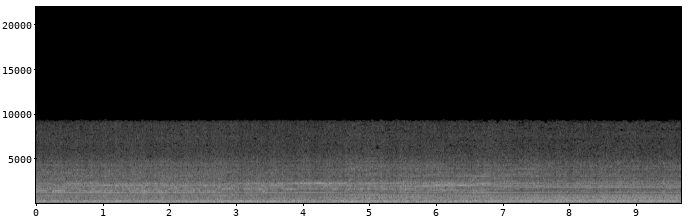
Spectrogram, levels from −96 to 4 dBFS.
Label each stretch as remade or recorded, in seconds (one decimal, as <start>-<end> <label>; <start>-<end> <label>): 0.0-4.8 remade; 4.8-5.7 recorded; 5.7-6.6 remade; 6.6-9.7 recorded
